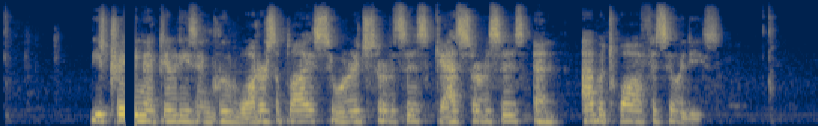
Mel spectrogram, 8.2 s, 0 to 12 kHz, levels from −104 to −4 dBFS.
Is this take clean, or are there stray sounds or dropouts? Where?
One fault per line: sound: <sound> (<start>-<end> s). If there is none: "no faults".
sound: dropout (1.2-1.4 s)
